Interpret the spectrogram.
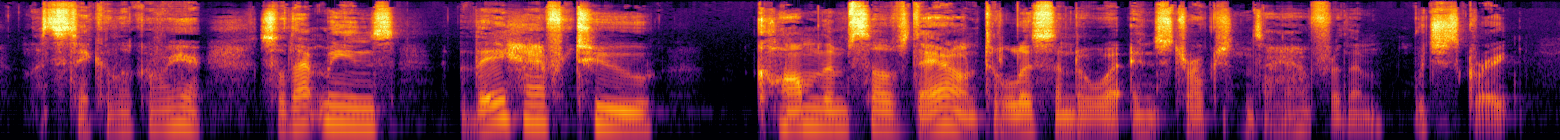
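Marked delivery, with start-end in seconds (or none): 0.2-1.0 soft, hushed customer-service voice. Retelling helping an upset customer: retelling own soft-spoken voice. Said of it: "I just kept talking softer and softer".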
